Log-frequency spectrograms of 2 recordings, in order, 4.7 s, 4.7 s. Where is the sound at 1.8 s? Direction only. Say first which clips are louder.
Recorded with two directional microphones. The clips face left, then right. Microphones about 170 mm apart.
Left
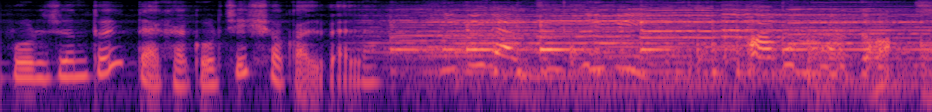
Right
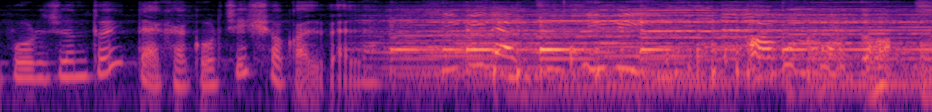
Right 7 dB; 30° right (ahead or behind).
